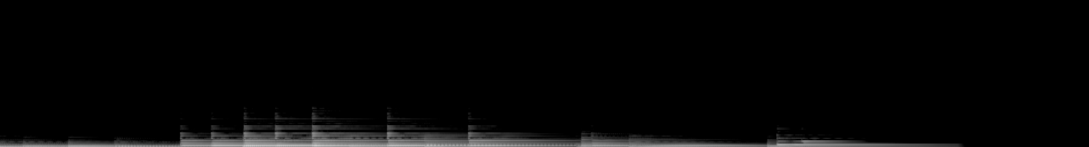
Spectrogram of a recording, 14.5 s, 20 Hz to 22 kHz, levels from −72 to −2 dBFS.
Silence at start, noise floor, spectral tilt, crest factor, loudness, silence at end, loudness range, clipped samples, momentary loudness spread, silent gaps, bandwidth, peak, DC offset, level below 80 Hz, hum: 0 s; -81 dBFS; -10 dB/octave; 18 dB; -29 LUFS; 2.15 s; 13 LU; under 0.1%; 17 LU; none; 5.4 kHz; -10 dBFS; under 0.1%; -52 dBFS; none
